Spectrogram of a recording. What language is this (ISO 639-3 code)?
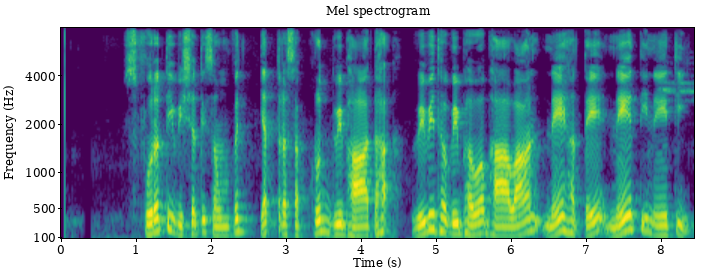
san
